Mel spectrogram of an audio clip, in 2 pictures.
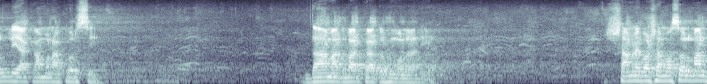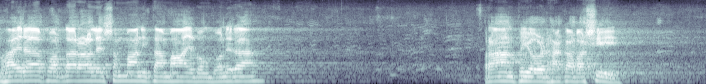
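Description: A middle-aged man preaches forcefully into a microphone in bursts, his voice echoing through loudspeakers.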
